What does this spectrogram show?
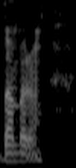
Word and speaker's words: Bambara: am I pronouncing it properly? Bambara? Like, how do you spell that? Yes. Yes. Bambara. Okay, Bambara.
